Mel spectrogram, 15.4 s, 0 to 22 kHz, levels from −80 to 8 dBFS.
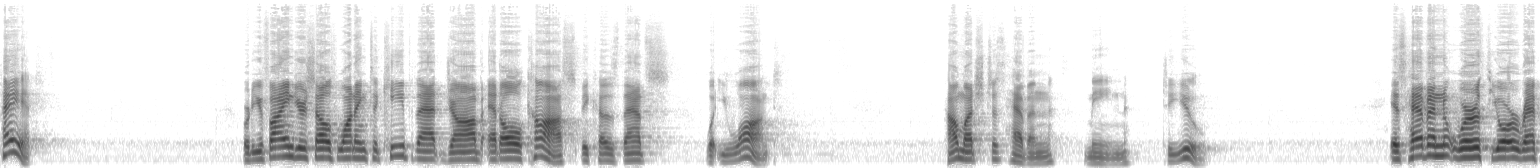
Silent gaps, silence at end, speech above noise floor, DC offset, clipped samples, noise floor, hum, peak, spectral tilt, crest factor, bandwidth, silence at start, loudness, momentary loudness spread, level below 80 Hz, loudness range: none; 0 s; 45 dB; under 0.1%; under 0.1%; -65 dBFS; 60 Hz at -55 dBFS; 0 dBFS; -5.5 dB/octave; 22 dB; over 20 kHz; 0 s; -19 LUFS; 18 LU; -68 dBFS; 12 LU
